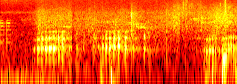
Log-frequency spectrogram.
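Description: Black-and-white colobus alarm call: short, rough, pulsing bursts given when a chimpanzee attacks.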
